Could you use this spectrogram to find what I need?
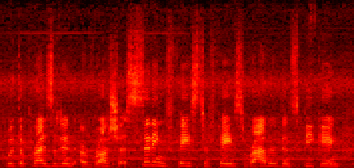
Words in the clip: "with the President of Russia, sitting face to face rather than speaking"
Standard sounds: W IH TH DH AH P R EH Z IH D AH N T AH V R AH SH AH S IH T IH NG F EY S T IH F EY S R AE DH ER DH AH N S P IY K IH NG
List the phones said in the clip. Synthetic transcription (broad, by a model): W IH DH AH P R EH Z IH D AH N T AH V R AH SH AH S IH T IH NG F EY S T IH F EY S R AE DH ER DH AH N S P IY K IH NG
